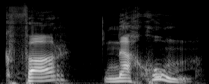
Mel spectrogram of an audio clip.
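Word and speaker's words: Kfar Nahum (כפר נחום): I did mention that our Lord went to the town of Capernaum, which in Hebrew is pronounced Kfar Nahum, which means the village of Nahum, Kfar Nahum.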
